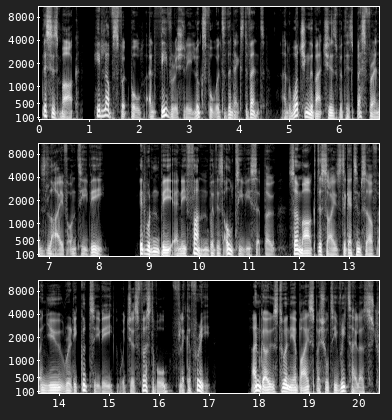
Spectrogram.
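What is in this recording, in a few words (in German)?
British Werbung, englisch; sprecher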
